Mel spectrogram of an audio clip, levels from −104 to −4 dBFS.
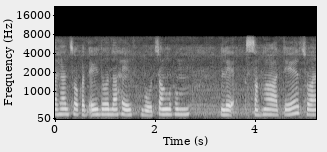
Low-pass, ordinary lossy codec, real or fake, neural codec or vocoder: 7.2 kHz; none; fake; codec, 44.1 kHz, 7.8 kbps, DAC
